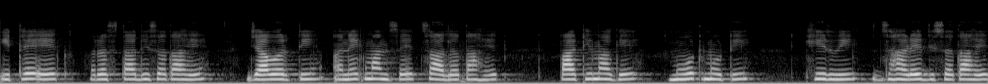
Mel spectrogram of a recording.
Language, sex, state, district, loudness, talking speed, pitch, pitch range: Marathi, female, Maharashtra, Sindhudurg, -18 LUFS, 105 wpm, 235 Hz, 230-245 Hz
